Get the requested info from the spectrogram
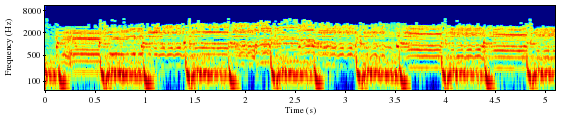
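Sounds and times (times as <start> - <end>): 
sheep bleating in a bouncing rhythm on a novelty record: 0.1 - 5.0.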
